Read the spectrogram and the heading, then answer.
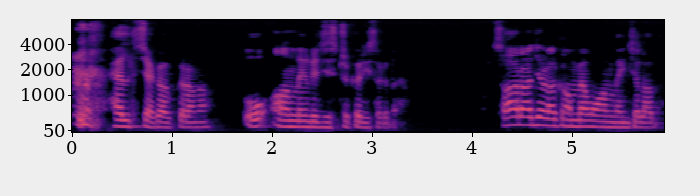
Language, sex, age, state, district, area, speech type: Dogri, male, 30-45, Jammu and Kashmir, Jammu, urban, spontaneous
